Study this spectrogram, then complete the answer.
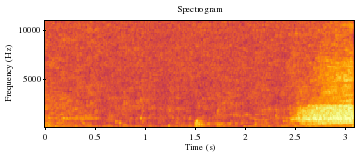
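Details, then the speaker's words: HP D16-250P1A PC power supply after replacing shorted MOSFETs, started by shorting green and black wires with 12 V present: handling bumps, then small fan spins up to a soft steady whir; repaired and working. "as you can hear it is working the fan is spinning okay so finally it's fixed"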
